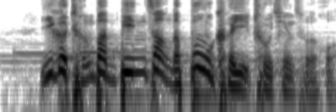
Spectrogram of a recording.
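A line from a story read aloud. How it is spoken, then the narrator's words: Roaring. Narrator (Chinese): 警长吼道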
